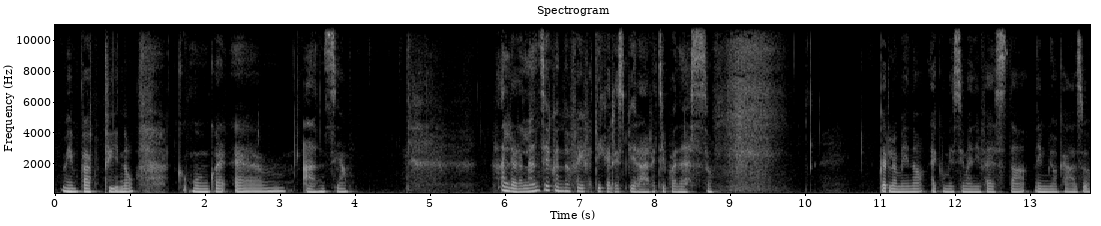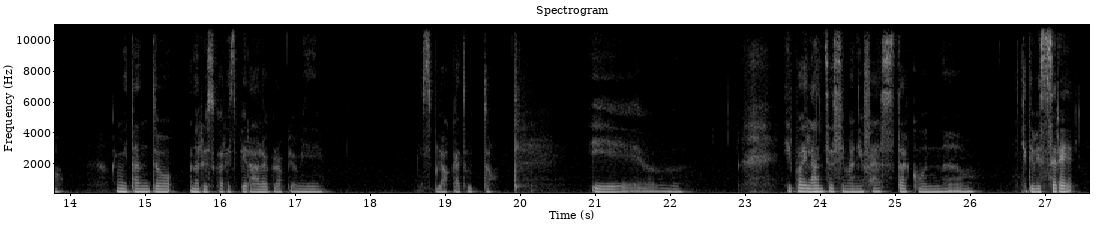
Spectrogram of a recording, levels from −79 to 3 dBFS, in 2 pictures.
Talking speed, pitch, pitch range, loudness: 95 wpm, 185 Hz, 175-200 Hz, -30 LUFS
